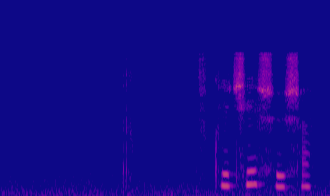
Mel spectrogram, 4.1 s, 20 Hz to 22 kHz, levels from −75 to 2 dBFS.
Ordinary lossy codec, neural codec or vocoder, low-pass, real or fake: MP3, 64 kbps; vocoder, 44.1 kHz, 128 mel bands every 256 samples, BigVGAN v2; 7.2 kHz; fake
